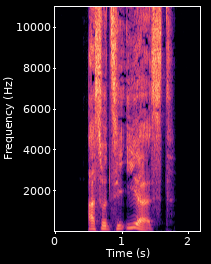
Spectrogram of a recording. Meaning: second-person singular present of assoziieren
- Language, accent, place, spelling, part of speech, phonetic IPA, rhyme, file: German, Germany, Berlin, assoziierst, verb, [asot͡siˈiːɐ̯st], -iːɐ̯st, De-assoziierst.ogg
